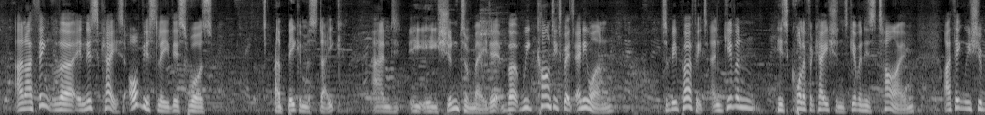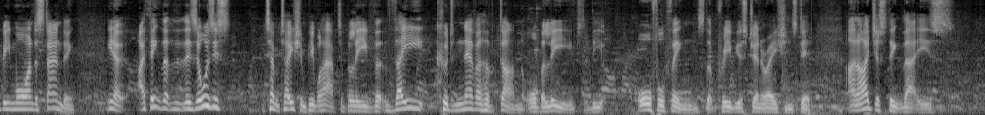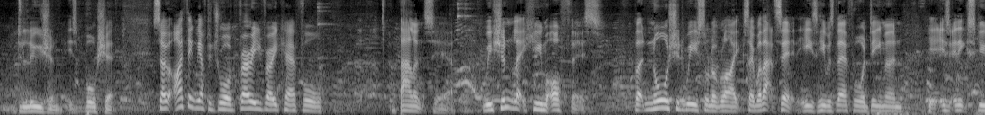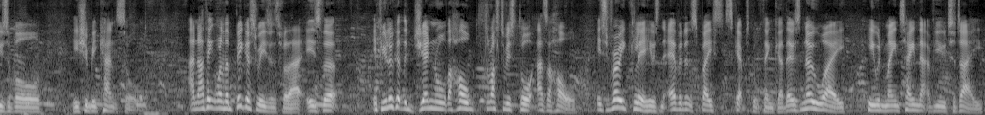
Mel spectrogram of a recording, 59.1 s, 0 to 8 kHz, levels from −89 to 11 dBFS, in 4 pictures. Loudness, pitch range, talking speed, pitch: -19 LUFS, 120-170 Hz, 170 wpm, 140 Hz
